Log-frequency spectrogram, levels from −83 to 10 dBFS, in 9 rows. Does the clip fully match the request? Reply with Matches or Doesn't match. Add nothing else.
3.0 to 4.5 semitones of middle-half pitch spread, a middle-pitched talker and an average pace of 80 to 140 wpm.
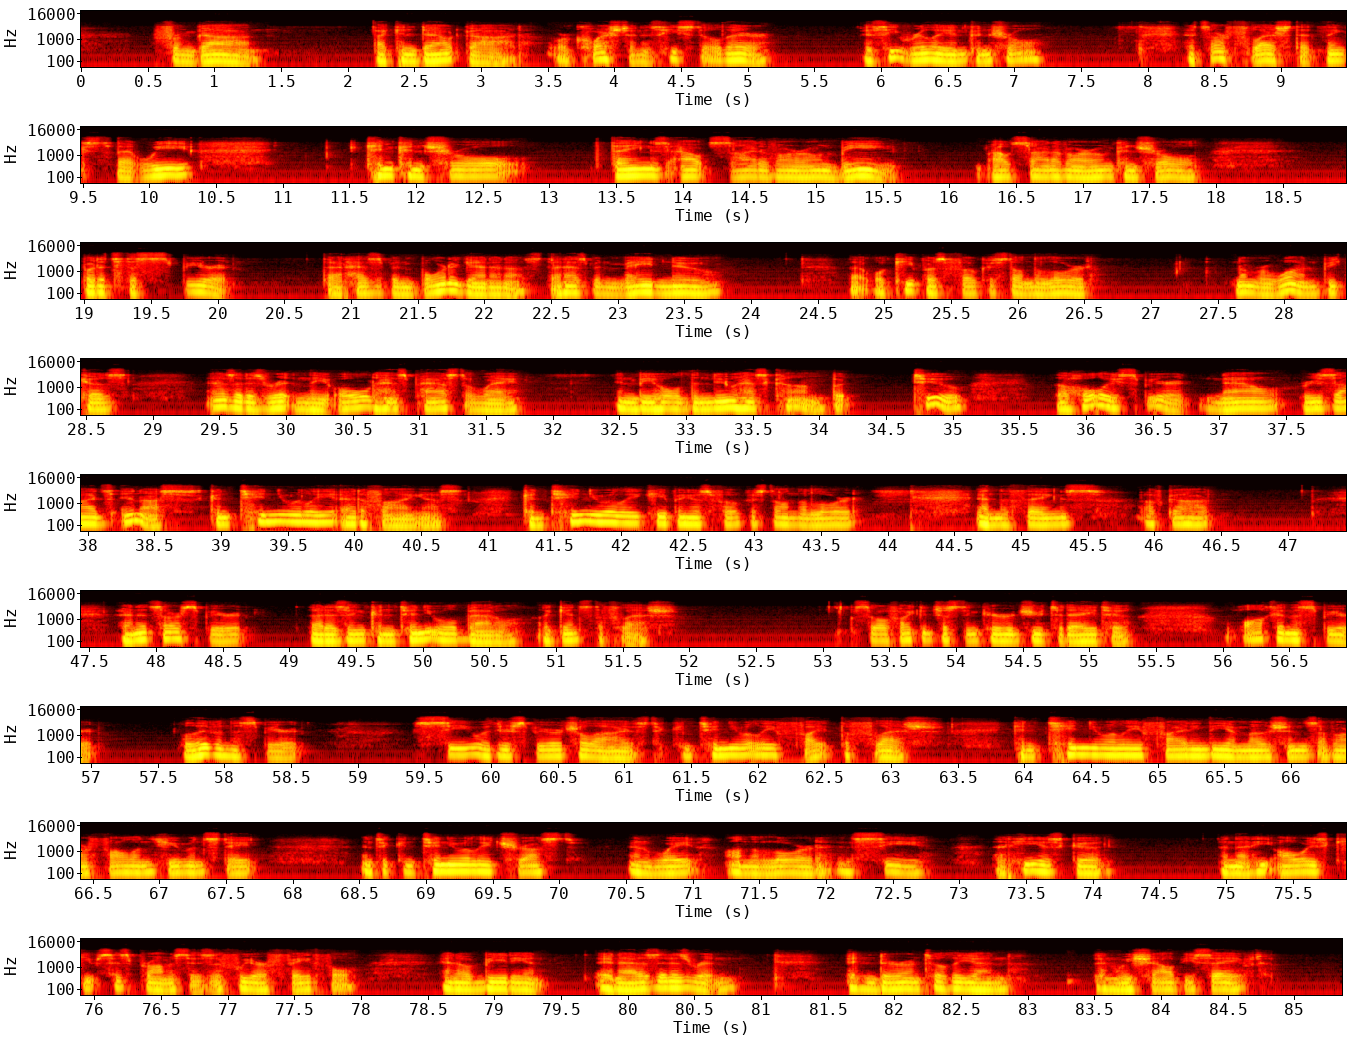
Doesn't match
